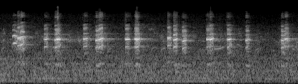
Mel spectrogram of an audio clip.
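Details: Black-winged stilt calling: sharp, nasal, yapping notes repeated in quick irregular bursts, several per second, over a faint steady background hiss.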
